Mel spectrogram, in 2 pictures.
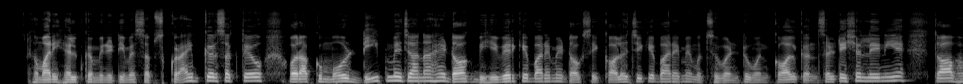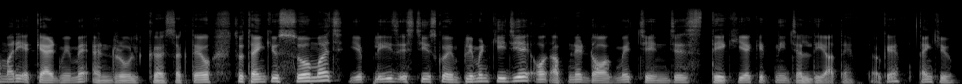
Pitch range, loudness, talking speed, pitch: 105-145 Hz, -26 LUFS, 210 wpm, 120 Hz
